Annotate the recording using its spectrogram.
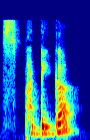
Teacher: This is not f, this is p. P, P with a aspirational sound.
